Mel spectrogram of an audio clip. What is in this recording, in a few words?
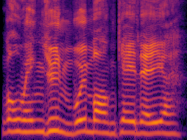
thank, male; XBOX; civ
